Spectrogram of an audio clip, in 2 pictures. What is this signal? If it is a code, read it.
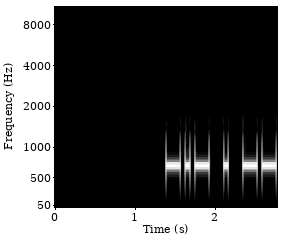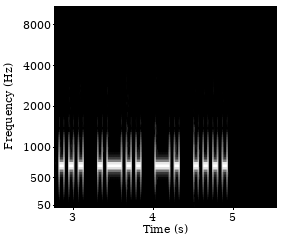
Morse code, heard as a keyed tone, about 20 wpm, 700 Hz. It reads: KE7LNH
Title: USA Call Signs - 6 Characters - Repeated 3x - 20wpm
